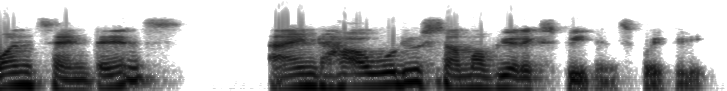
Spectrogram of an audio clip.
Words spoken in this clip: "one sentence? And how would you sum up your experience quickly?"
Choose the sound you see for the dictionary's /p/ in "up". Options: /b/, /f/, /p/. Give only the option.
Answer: /f/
